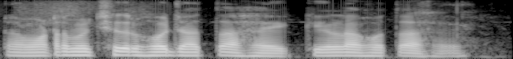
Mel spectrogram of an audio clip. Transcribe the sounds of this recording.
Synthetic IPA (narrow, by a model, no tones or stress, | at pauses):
ʈɔmaːʈəɾmẽt͡ʃʰɪt̪ɾəɦod͡ʒaːt̪aɦɛkeːɽaɦoːt̪aɦɛː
